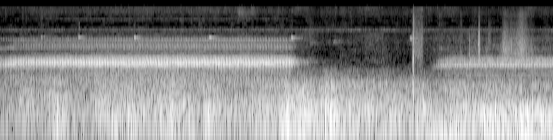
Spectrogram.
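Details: ['Frogs trilling on Lake Houston as a thunderstorm approaches: a buzzy trill stops, then resumes a second later, under heavy deep rumbling from thunder and wind.']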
